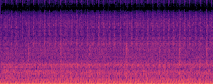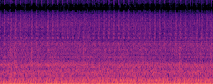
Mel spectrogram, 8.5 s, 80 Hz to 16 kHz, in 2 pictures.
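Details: 1966 VW Beetle 1300cc air-cooled engine idling with deep steady thrum and faint irregular clunk; owner asks what the clunk is, also has an oil leak of unknown source.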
